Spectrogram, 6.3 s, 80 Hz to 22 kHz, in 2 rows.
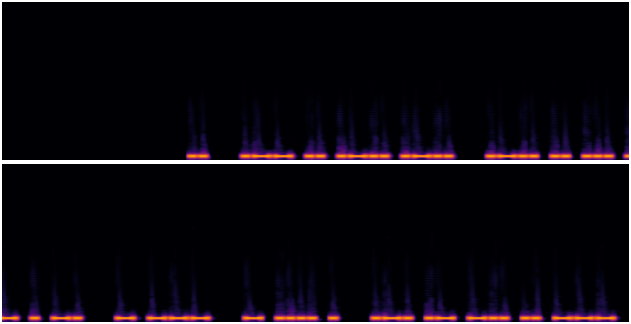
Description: Morse code, heard as a keyed tone, about 42 wpm, 700 Hz. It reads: I WILL LISTEN TO THE RADIO
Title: Sentences from Top 1000 Words - Review Part 3 - 45wpm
